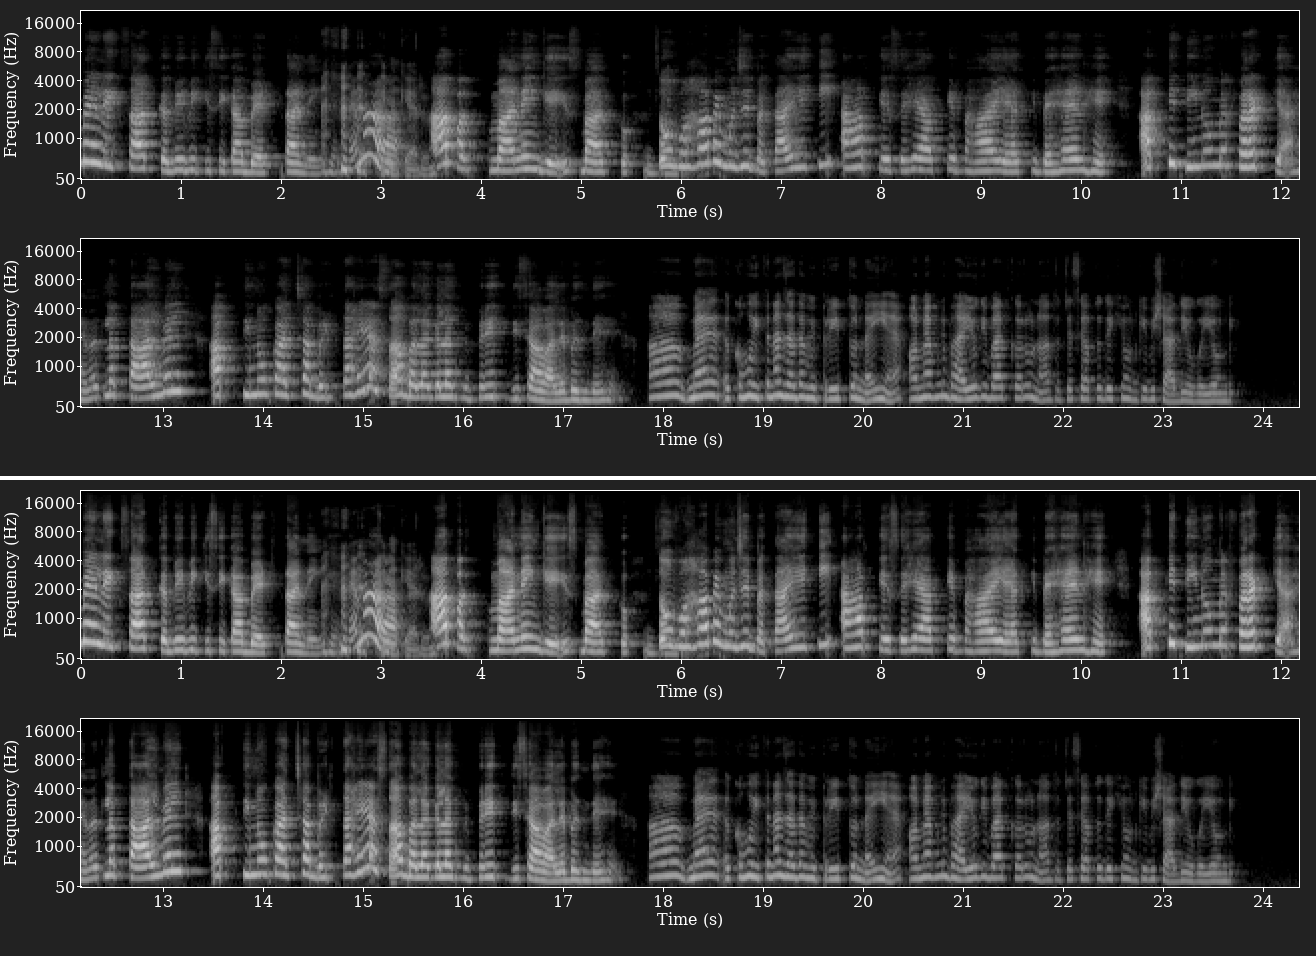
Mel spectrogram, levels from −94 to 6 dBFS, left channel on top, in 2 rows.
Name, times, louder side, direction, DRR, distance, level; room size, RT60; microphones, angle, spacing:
voice 1, 0.0-3.2 3.5-5.2 5.8-10.2 10.6-17.5, right 4 dB, 65° right, 11 dB, 0.8 m, -26 dB
voice 2, 2.6-3.6 5.6-6.0 17.9-23.7, equal, 5° left, 10 dB, 0.4 m, -36 dB
10.5 x 3.7 x 5.7 m, 0.34 s
head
